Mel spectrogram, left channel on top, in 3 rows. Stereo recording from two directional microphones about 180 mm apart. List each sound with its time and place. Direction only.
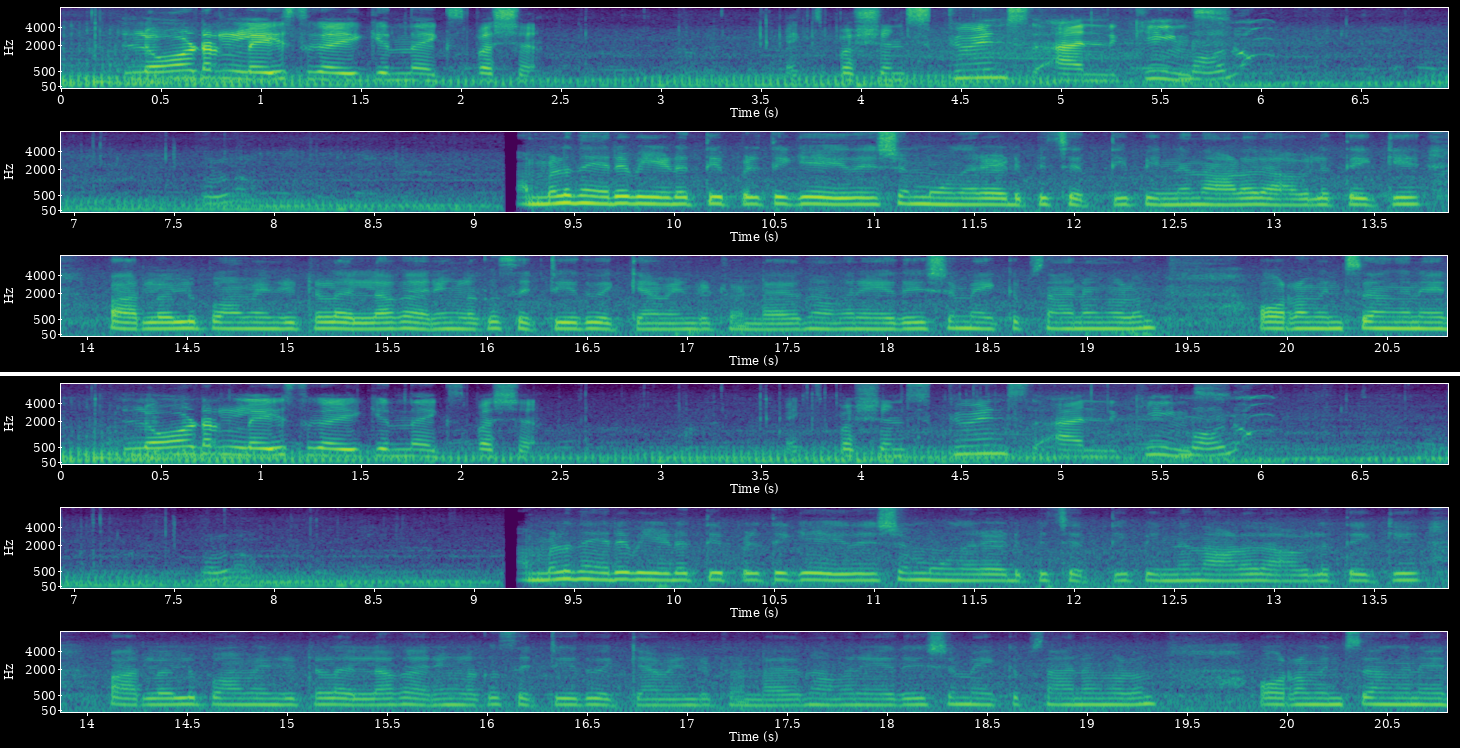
0.1 s speech: 25° right (ahead or behind)
3.5 s speech: 10° right (ahead or behind)
9.2 s speech: 15° left (ahead or behind)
